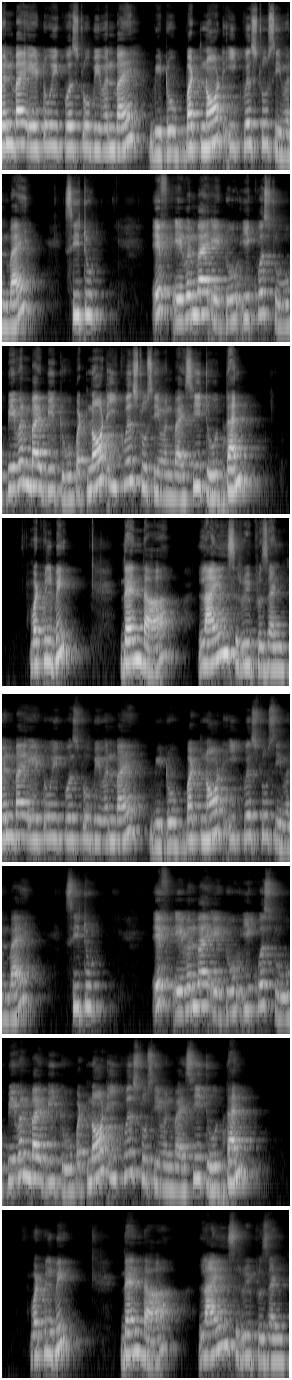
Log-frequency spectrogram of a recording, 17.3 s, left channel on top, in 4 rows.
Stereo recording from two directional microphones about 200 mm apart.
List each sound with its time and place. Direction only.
0.0 s speech: 45° left (ahead or behind)
13.4 s speech: 45° left (ahead or behind)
